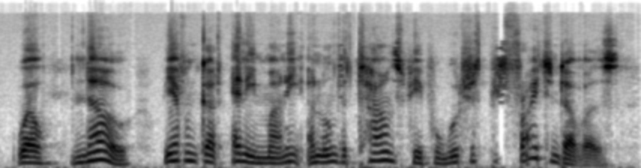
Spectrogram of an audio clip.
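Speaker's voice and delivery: put-on young girl voice. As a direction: explain it like a worried teen. Twilight explaining.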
